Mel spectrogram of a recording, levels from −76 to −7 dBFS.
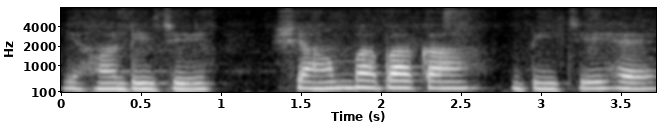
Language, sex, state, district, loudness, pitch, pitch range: Hindi, male, Maharashtra, Gondia, -19 LUFS, 215 Hz, 205-225 Hz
